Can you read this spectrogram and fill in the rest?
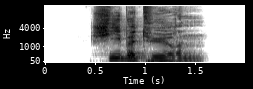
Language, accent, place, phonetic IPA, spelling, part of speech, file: German, Germany, Berlin, [ˈʃiːbəˌtyːʁən], Schiebetüren, noun, De-Schiebetüren.ogg
- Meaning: plural of Schiebetür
